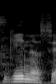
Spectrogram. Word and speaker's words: Guinness: Guinness, ja.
